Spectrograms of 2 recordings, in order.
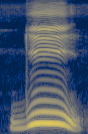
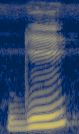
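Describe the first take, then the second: First: गी stretched, rising then falling; forceful long vowel. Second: गी said lightly, rising at the end; gentle short vowel. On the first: Teacher showing second of the pair, firmer long गी. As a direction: put more force into a long गी. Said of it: "बाद वाले को जोर से बोलेंगे". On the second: Teacher showing first of the pair, gentle short गी. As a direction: ease up through a brief गी. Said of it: "एक को धीरे से बोलेंगे". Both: Shown as a demonstration.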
